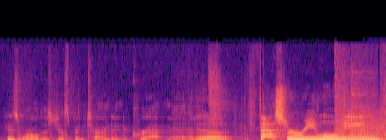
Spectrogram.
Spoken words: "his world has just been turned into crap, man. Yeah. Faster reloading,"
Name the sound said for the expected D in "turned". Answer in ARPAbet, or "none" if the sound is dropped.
D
